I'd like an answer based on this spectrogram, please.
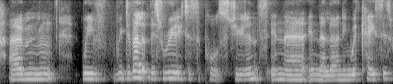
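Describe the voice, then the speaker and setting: Against a quiet background, a woman talks at a medium pitch. Her intonation stays fairly even. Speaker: webinar host, communications director. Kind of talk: product demo in a webinar. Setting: online webinar. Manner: fast.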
